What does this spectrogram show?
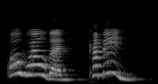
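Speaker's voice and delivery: high, loud Rabbit voice. Acted. Rabbit letting Pooh in, high Rabbit voice. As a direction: invite him in grudgingly. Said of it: "Rabbit inviting Pooh".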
